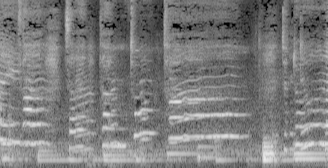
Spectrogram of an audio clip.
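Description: A young girl singing a Thai song over instrumental accompaniment, holding one long note past the middle before starting a new phrase near the end.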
